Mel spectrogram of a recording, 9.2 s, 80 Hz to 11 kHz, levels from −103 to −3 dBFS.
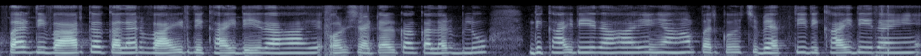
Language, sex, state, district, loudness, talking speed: Hindi, female, Maharashtra, Aurangabad, -32 LUFS, 165 wpm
